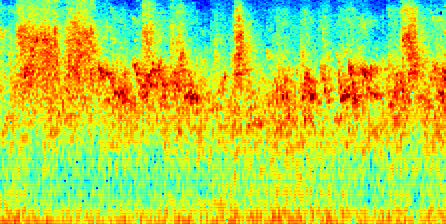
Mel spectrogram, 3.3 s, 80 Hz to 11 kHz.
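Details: Budgies, some 40 in one colony, give their happy morning chirping: a lively, unbroken chorus of high tweets and warbling whistles from many birds at once, with a faint hum below.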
